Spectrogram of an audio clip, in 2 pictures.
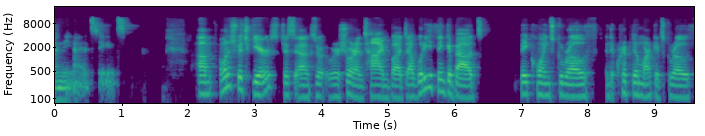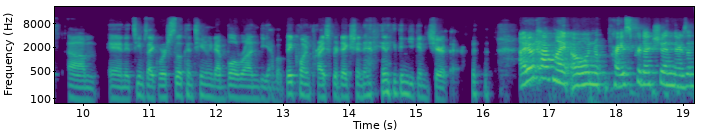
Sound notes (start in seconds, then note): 15.3 laughs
